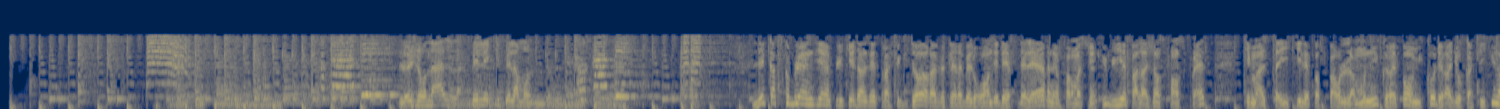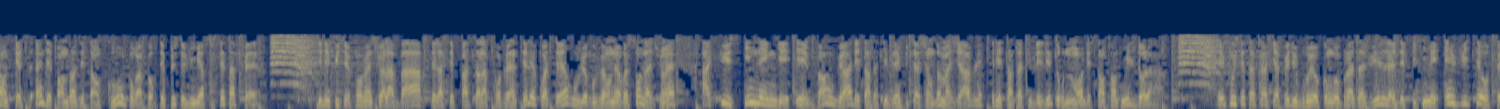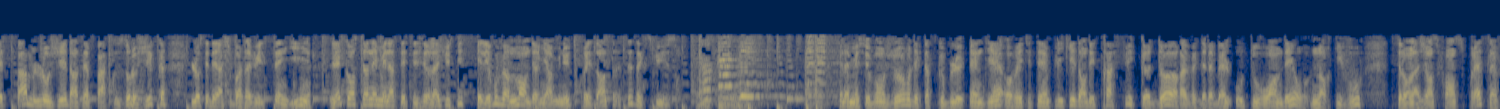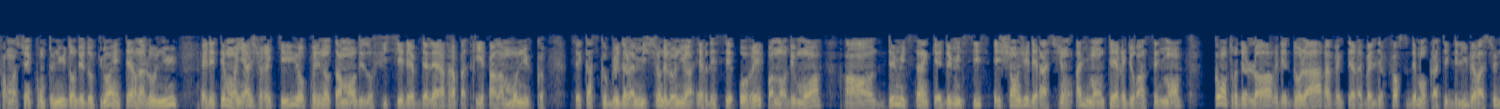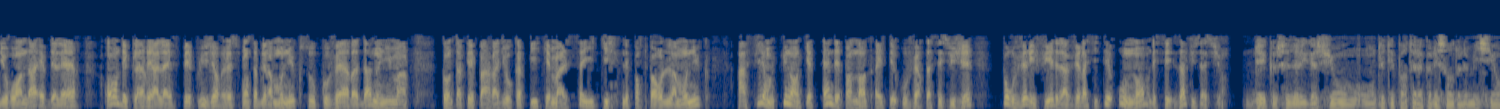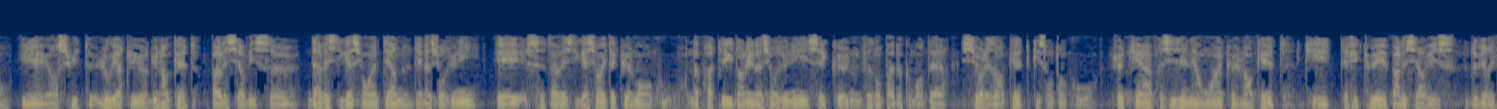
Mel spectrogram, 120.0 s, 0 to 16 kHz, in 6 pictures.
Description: Journal Français Matin 08h00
